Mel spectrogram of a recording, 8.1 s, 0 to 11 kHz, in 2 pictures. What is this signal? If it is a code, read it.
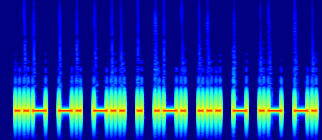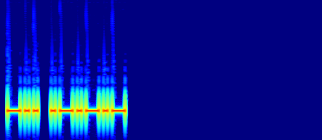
Morse code, heard as a keyed tone, about 21 wpm, 700 Hz. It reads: UNDERSTAND.
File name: practice / 22wpm / Sentences with 4-Word Phrases - 22wpm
